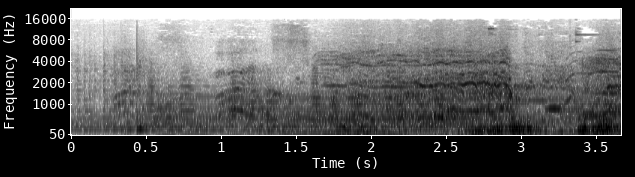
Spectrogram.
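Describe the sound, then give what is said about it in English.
A horse neighs loudly and shrilly, its whinny wavering over several seconds, with hooves clopping and shuffling beneath and a busy, noisy commotion in the background. “Horse man, quickly.”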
